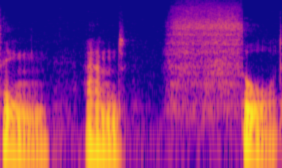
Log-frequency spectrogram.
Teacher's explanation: in a word like thing and thought, it's just air, but it's allowed to travel out during the TH sound. The second important thing is that there are two types of TH. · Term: voiceless th, voiceless TH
